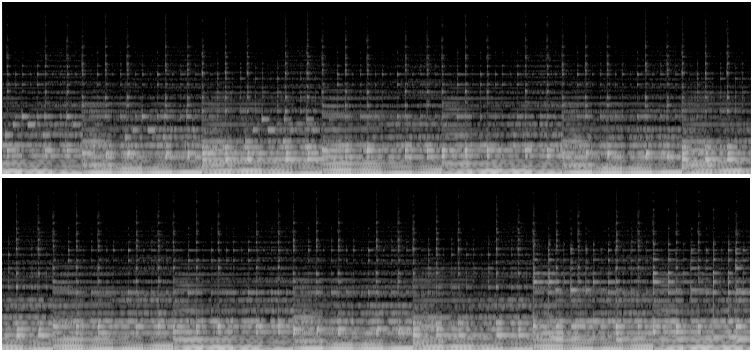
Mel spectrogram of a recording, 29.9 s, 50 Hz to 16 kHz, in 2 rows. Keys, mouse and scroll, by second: 3.8 click, 7.2-10.3 drag, 13.7-16.1 drag, 17.8 click, 19.3 click, 21.1 click, 24.8 click, 27.1-29.9 drag.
